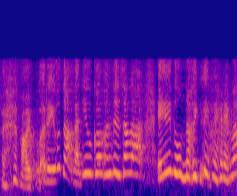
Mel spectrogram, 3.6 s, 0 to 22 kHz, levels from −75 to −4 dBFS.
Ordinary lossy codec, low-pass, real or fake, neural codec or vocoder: none; 7.2 kHz; fake; codec, 16 kHz, 0.5 kbps, X-Codec, WavLM features, trained on Multilingual LibriSpeech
